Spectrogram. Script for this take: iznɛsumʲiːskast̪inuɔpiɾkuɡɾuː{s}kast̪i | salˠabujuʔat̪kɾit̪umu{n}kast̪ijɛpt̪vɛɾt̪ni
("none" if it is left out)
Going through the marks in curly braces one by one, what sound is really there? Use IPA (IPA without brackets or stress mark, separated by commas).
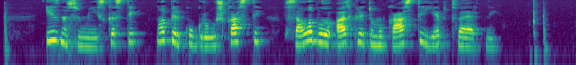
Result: ʃ, none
